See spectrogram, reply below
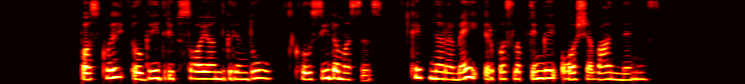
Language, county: Lithuanian, Vilnius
